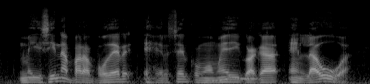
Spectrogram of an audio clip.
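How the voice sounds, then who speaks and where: The man's tone is bright and sharp, his pace moderate and his pitch variation ordinary. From Cuba. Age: 60s. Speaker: pain medicine doctor. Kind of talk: radio interview. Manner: halting, repetitive fillers.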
